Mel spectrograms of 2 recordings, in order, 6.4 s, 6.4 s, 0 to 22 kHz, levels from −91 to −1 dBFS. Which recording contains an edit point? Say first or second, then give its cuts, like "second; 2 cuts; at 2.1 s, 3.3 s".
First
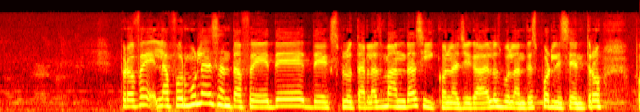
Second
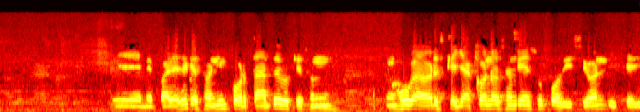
second; 2 cuts; at 1.1 s, 5.1 s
